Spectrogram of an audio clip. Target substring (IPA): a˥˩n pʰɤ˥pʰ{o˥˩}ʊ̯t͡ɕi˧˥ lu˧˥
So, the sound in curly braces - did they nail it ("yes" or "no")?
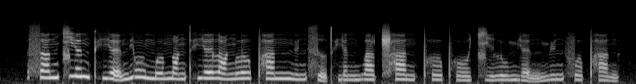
no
